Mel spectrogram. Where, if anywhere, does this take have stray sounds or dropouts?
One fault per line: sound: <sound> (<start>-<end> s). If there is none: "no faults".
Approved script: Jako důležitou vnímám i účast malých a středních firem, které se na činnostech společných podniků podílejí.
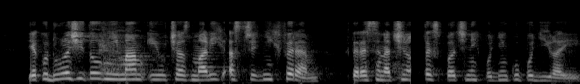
sound: dropout (4.1-4.2 s)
